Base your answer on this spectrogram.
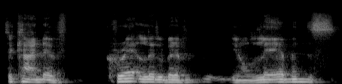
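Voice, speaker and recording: A male podcast host with a somewhat low voice leads the interview. He builds his questions slowly, circling back and restarting phrases before landing on the point. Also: darkish tone. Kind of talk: interview questions, casual chat.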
